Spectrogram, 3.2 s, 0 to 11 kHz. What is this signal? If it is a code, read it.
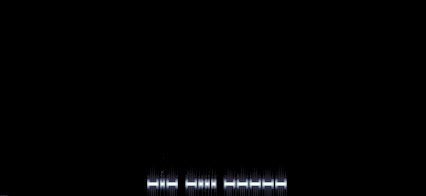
Morse code, heard as a keyed tone, about 48 wpm, 700 Hz. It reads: KB0
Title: USA Call Sign Prefixes - 50wpm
